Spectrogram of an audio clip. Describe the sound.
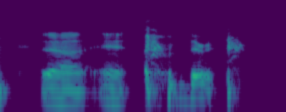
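A person clears a dry throat with several short, voiced, rasping bursts close together, each rough and throaty with brief gaps between them.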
